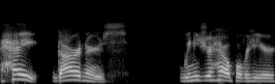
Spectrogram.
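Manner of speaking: loud, alarmed, urgent, panicked call-out. A player's character calls out to the gardeners, panicked call for help. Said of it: "hearing the panic in the voice".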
